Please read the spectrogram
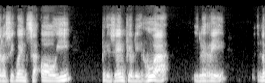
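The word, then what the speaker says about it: le roi: francese che presenta la sequenza oggi per esempio leroy il re la pronunciamo così ma questa pronuncia si è imposta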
